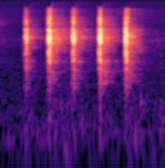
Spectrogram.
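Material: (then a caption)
Wood pulp. A skincare product container made from wood pulp is tapped five times. Each tap is a short, bright click that sounds like plastic, though the container is wood pulp that biodegrades like a piece of wood.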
